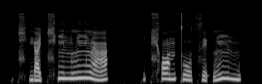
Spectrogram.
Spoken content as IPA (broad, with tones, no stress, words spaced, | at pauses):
t͡ɕʰja˨˩t͡ɕʰĩ˦n lĩ˦lã˨˦ | t͡ɕʰɔ˧nt̪o˨˩t͡se˨ʔ lĩ˥˧m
